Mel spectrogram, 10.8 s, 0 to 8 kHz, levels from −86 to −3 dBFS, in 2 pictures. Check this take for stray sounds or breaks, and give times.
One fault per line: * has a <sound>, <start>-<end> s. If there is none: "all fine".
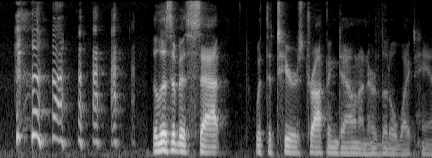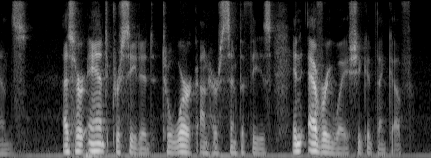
* has a laugh, 0.2-1.7 s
